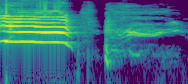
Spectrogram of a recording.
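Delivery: very high, loud drawn-out scream; kicked kid's scream. Retold or imitated. Kid punted into the ether, long high scream. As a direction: scream like someone launched skyward. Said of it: "And he just went".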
